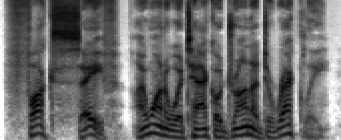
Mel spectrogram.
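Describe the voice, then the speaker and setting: A man's voice: medium pitch, animated, measured pace, slightly rough, no room sound, studio quality. A man voicing a hot-headed young male fighter in an audiobook, blunt, sulky and grumbling. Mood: angry.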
